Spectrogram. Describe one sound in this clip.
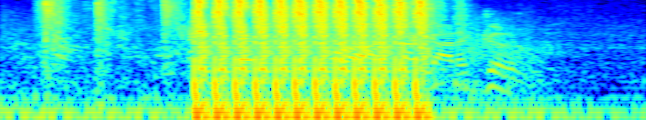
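A submachine gun fires a rapid burst.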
